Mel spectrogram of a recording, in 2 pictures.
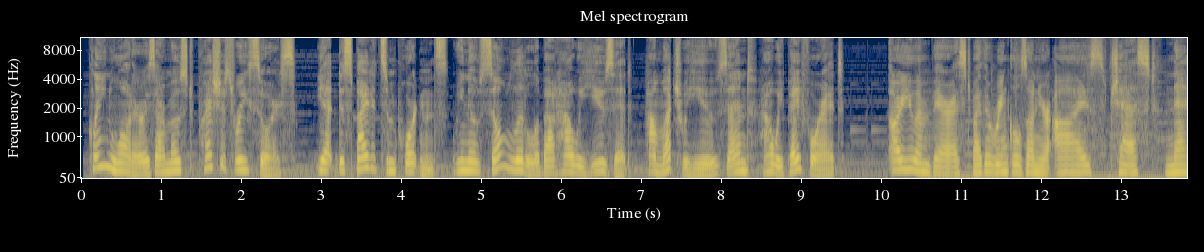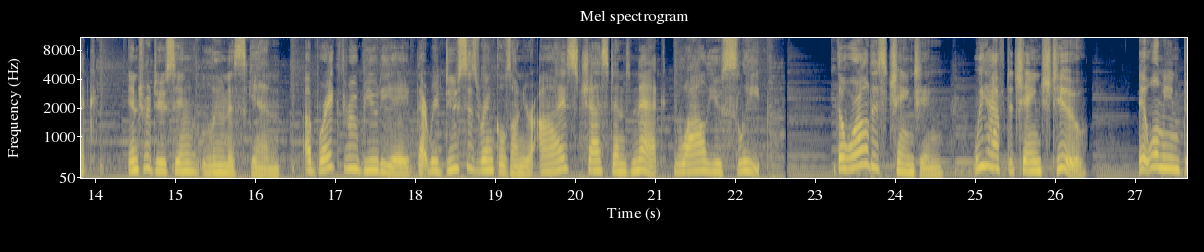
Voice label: english american narration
